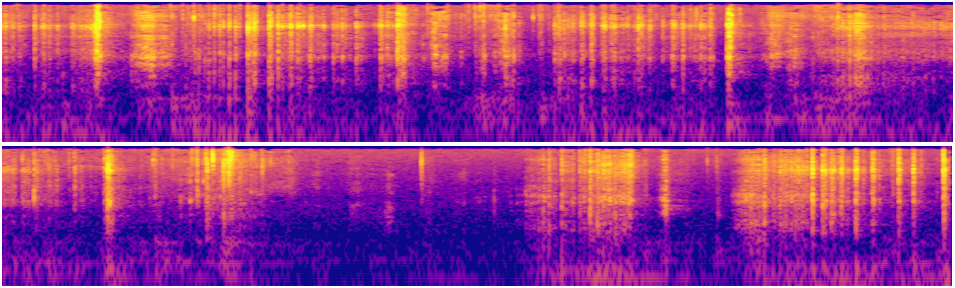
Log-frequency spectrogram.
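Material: Soap.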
